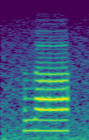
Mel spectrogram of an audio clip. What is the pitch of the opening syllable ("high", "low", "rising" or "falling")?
high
